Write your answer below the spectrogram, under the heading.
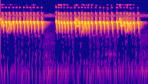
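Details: Female prinia trilling for a tutor recording: a quick string of about fifteen crisp high notes, a brief break, then a longer, slightly uneven run of rapid high notes.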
